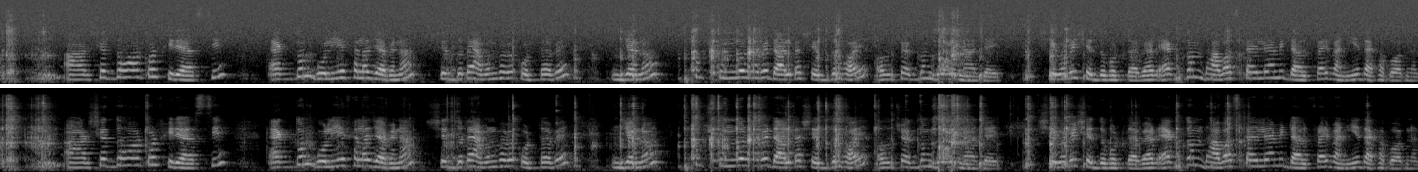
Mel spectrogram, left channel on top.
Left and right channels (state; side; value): noise; left; hiss, 2 dB below the sound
